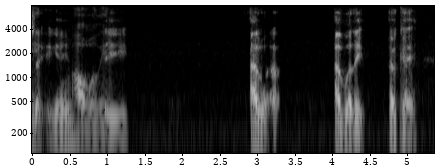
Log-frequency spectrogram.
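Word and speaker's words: Al-Waleed: How do you pronounce that again? Al-Walid.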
